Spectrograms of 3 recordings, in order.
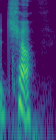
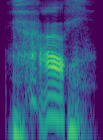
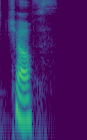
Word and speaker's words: chough: It's also, it's spelled like C-H-O-U-G-H. So to me, I want to pronounce it chauch. Chauch. – Yeah, or like chowg, which chows. Is probably not it. – Chows. Yeah, no. It's not chows, but it's chuffs.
